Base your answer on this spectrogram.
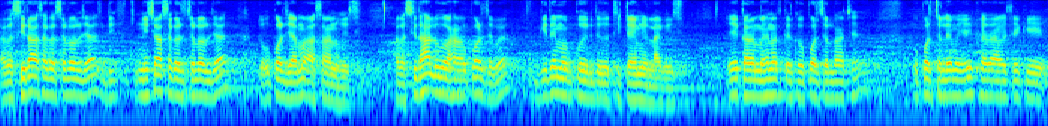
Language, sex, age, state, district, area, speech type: Maithili, male, 30-45, Bihar, Supaul, urban, spontaneous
